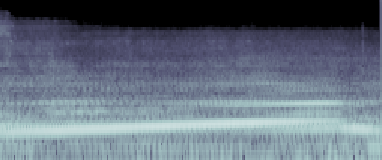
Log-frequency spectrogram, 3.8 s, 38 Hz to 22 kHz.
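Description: A 1995 Mustang Cobra engine revs steadily up, its loud, close drone rising slowly in pitch over a few seconds, with no voices.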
